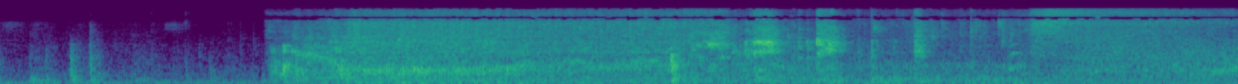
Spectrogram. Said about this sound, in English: So let me climb in, turn the water on.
